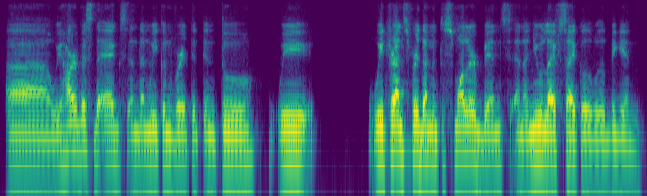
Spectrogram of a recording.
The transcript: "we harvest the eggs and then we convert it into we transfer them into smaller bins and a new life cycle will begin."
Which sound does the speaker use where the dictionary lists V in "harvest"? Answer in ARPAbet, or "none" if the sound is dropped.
V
